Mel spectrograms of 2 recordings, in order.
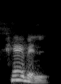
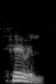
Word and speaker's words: Hebel: de una palabra griega, hebrea, perdón, que es Hebel. Hebel. Que se traduce, que significa aire, respiro, vapor o nada. ¿Cómo Nada. se escribe?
